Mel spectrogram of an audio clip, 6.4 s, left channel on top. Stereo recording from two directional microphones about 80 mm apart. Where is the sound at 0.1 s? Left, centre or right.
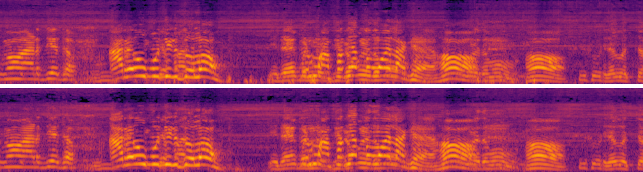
Centre.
